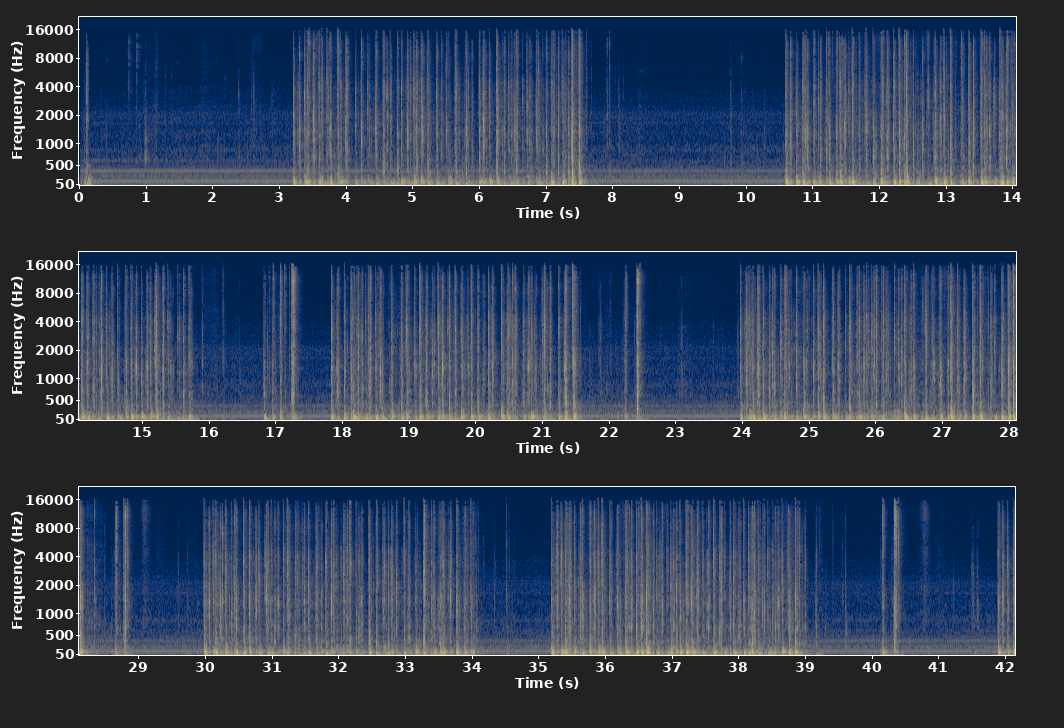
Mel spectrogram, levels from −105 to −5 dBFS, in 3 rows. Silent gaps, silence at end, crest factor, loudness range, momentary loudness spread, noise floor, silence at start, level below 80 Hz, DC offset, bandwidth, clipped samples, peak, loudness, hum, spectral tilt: none; 0 s; 30 dB; 5 LU; 21 LU; -62 dBFS; 0 s; -44 dBFS; under 0.1%; 16.5 kHz; under 0.1%; -10 dBFS; -40 LUFS; none; -4.5 dB/octave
